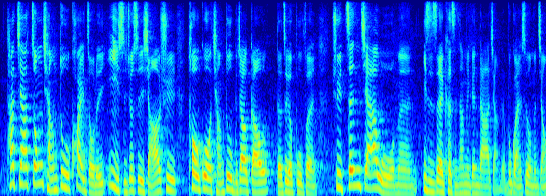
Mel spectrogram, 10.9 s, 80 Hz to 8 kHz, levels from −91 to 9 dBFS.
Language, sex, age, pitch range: Chinese, male, 20-39, 125-175 Hz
